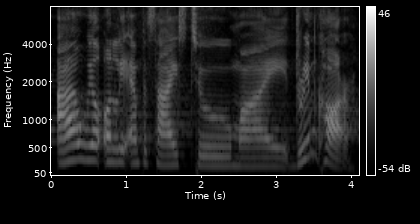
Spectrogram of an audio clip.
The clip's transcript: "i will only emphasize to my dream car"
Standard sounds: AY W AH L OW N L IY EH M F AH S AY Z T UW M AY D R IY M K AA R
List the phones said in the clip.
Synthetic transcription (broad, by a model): AY W AH L OW N L IY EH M F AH S AY S T UW M AY D R IY M K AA R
